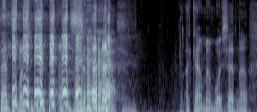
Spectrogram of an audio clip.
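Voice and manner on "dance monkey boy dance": very high, loud mock squeaky voice. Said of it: "I was like".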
